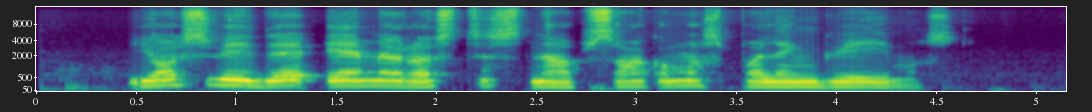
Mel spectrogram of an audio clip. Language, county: Lithuanian, Klaipėda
